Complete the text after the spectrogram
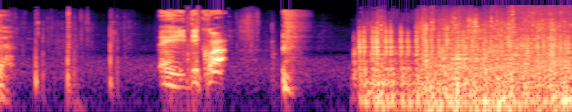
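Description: Hands scrape and grip on rock while climbing.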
